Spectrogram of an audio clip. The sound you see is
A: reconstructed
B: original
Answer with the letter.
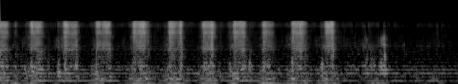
A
